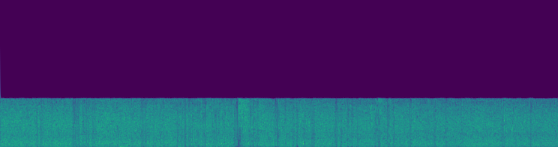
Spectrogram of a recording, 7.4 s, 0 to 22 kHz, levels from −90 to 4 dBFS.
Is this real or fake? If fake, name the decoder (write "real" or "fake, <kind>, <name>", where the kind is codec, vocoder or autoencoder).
real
